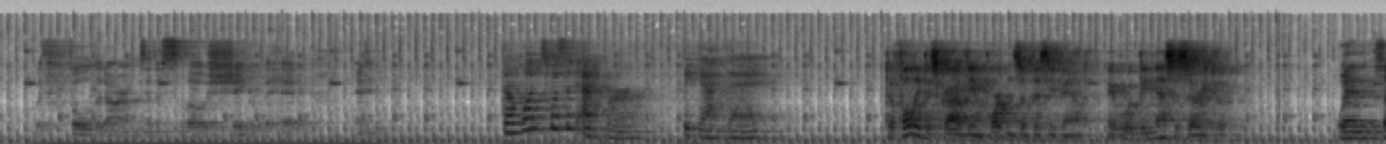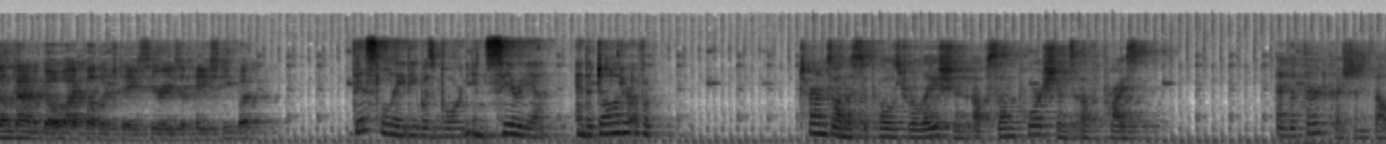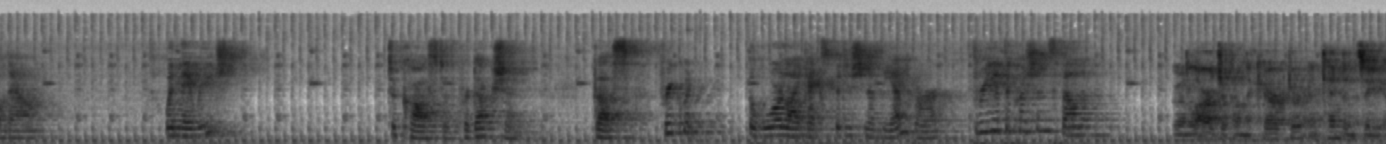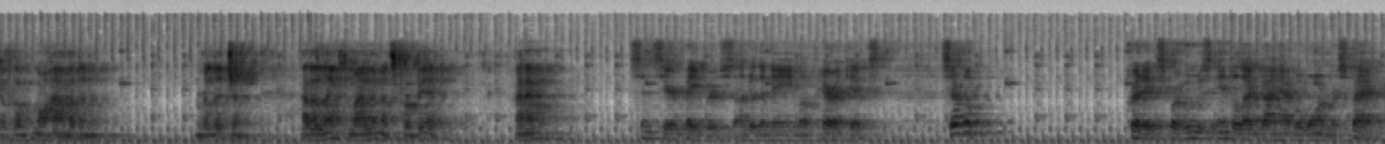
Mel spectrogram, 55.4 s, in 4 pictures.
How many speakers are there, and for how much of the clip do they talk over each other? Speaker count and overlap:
6, no overlap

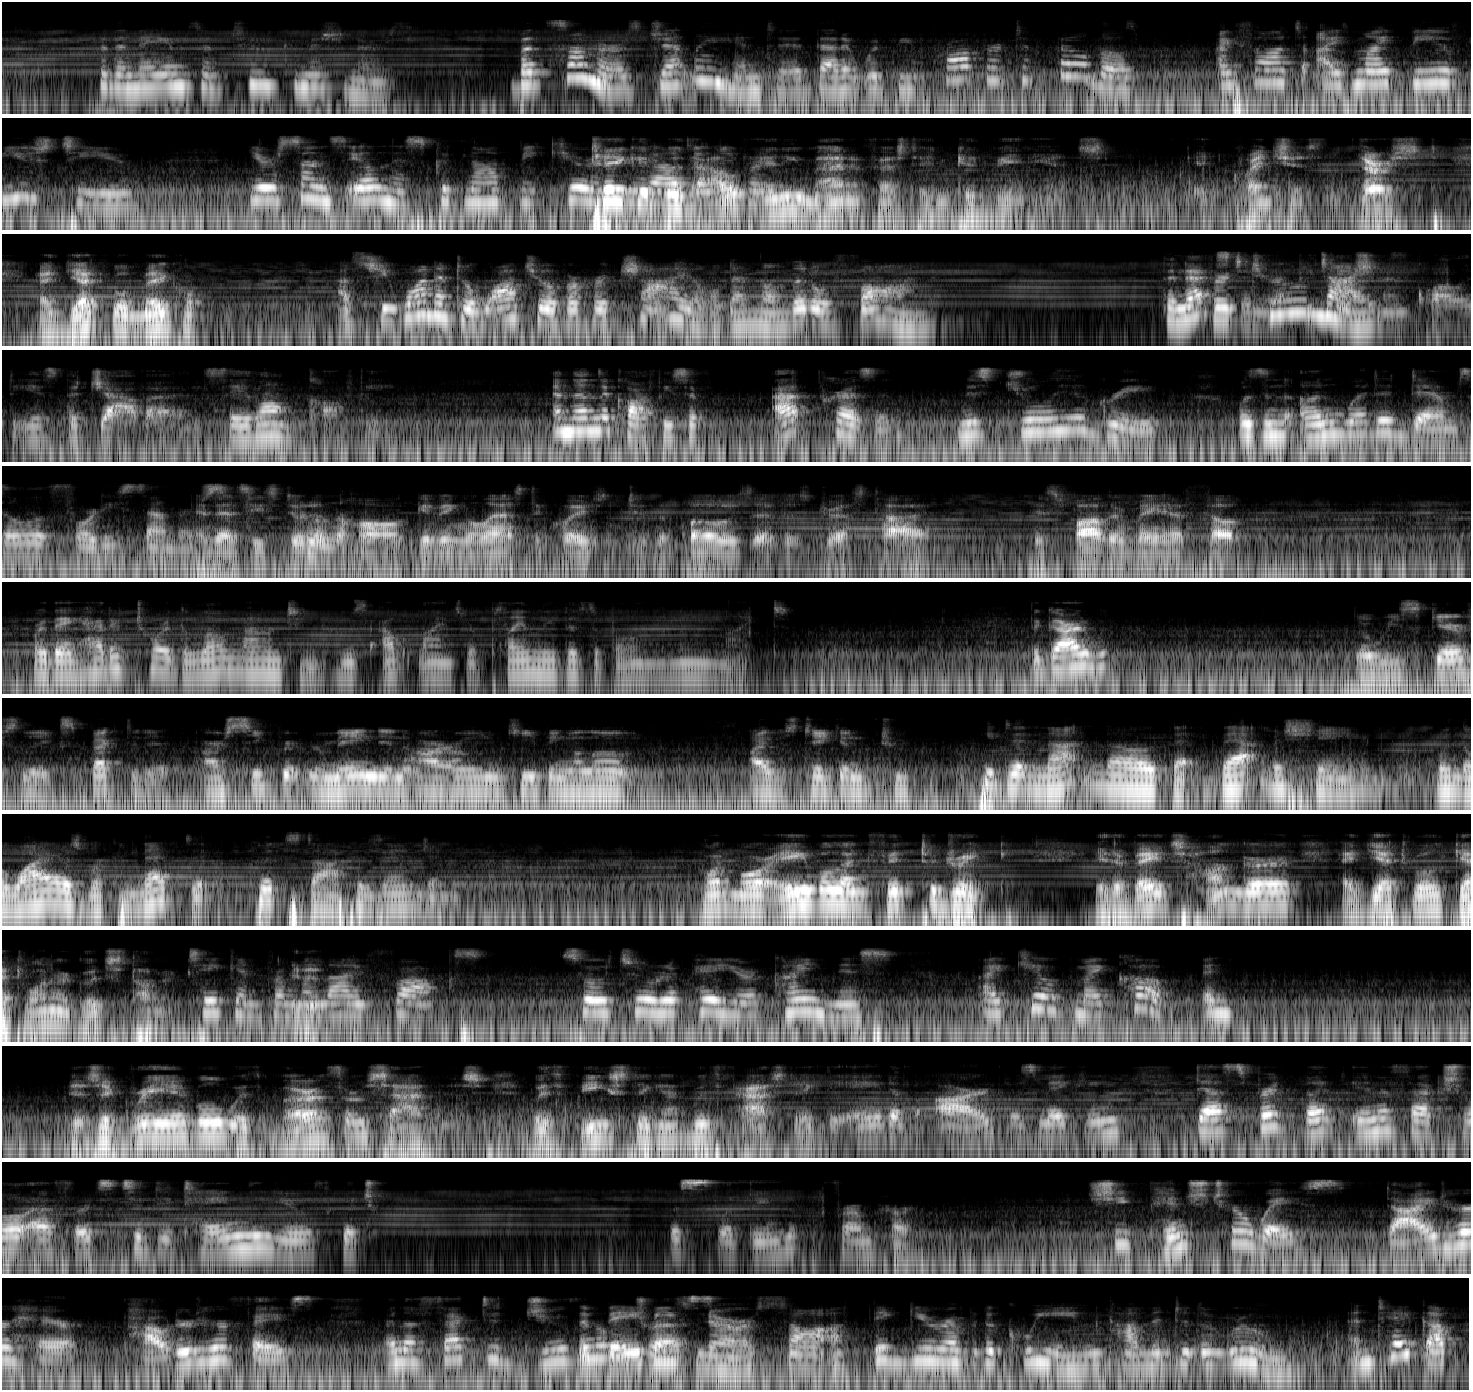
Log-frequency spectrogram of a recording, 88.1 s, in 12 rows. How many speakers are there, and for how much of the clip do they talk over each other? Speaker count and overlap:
10, about 6%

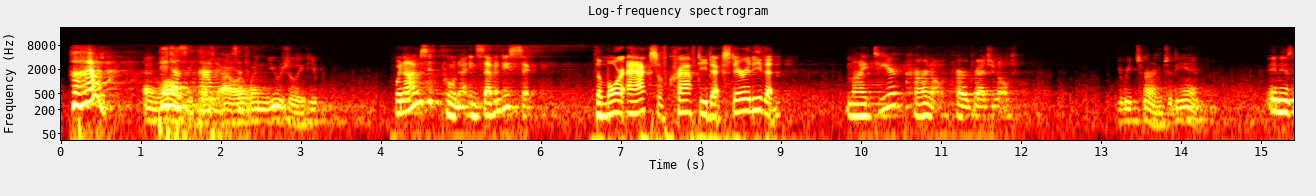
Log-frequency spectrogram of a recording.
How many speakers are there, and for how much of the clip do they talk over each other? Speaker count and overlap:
4, about 10%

